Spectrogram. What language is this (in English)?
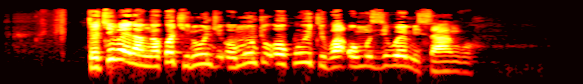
Ganda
